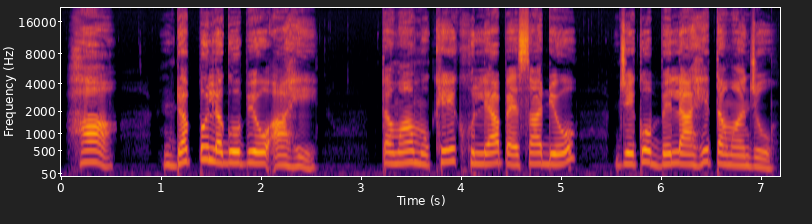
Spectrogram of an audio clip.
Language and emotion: Sindhi, neutral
